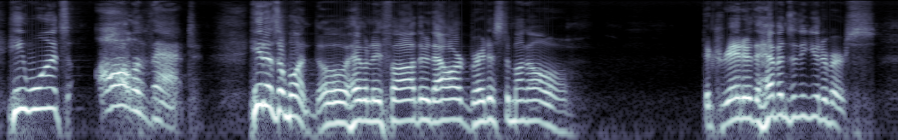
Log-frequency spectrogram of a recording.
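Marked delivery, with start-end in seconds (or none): 3.5-8.7 put-on old-English archaic prayer style, delivered faster. Speaker shows how someone might pray, in a King James-style prayer. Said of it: "you can pray in old English if you want to, King James style".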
